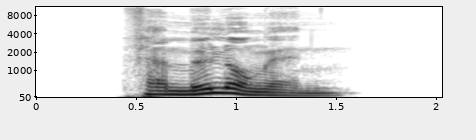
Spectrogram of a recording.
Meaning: plural of Vermüllung
- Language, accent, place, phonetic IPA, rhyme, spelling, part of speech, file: German, Germany, Berlin, [fɛɐ̯ˈmʏlʊŋən], -ʏlʊŋən, Vermüllungen, noun, De-Vermüllungen.ogg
